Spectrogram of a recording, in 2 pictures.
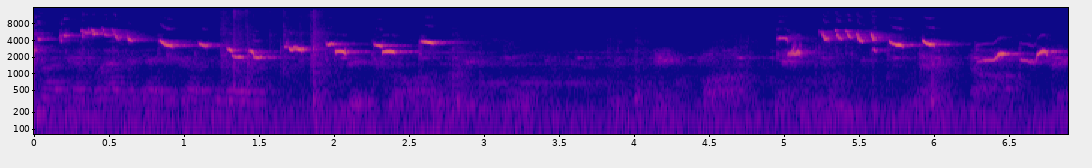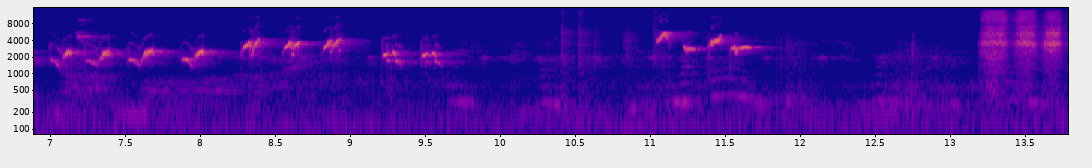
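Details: Greater green leafbird in ngentrok singing style, delivering quick, varied phrases of descending slurred whistles and rapid chirp runs, separated by short pauses, with a loud harsh noise burst at the end.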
